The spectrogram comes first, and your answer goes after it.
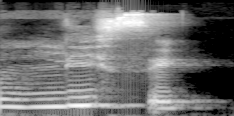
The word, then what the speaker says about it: lycée: Et enfin, la lettre I et la lettre Y font le son /i/. C'est un i assez long, le même i qu'on retrouve dans"cheese" en anglais par exemple. On va le retrouver dans des mots comme Paris ou bien un lycée. On peut même avoir les deux dans le même mot. Par exemple, avec le mot physique.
